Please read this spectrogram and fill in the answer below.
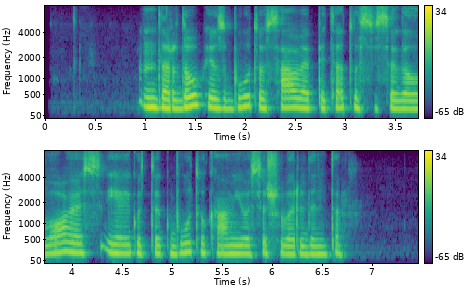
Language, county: Lithuanian, Vilnius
